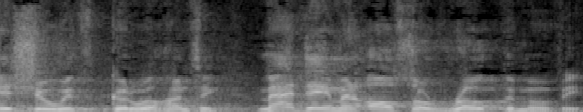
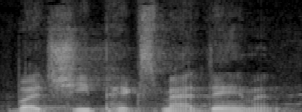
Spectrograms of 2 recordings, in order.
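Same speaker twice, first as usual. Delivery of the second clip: ordinary talk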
